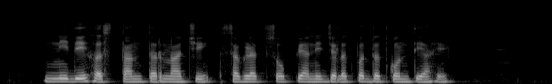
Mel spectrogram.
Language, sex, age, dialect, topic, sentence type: Marathi, male, 18-24, Standard Marathi, banking, question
